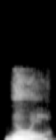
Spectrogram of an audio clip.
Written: whorl

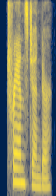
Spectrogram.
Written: transgender

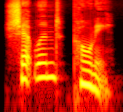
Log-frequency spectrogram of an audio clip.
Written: shetland pony

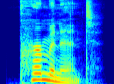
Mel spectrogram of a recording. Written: permanent

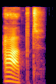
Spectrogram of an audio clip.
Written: apt

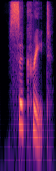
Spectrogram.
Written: secrete

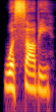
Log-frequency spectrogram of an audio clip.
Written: wasabi

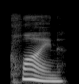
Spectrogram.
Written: cline

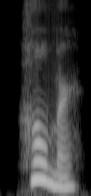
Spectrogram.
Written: homer

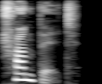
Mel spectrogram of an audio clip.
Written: trumpet

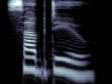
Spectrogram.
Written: subdue

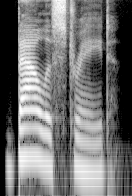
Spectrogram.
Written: balustrade

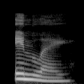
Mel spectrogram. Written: inlay

